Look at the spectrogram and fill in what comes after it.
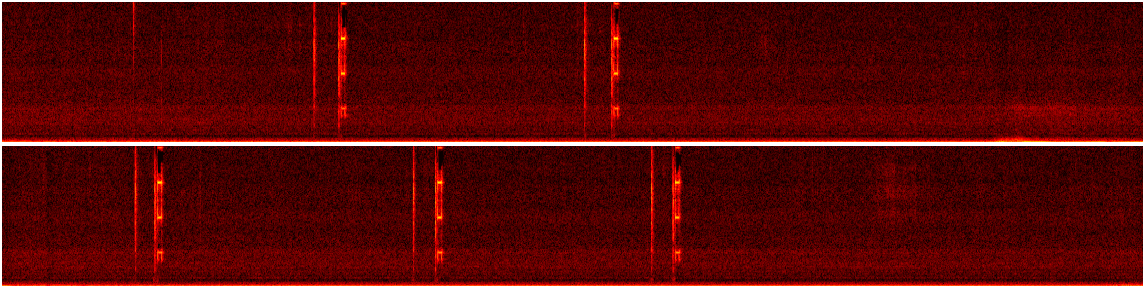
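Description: Turbocharged car engine idling cold at a raised idle, heard from inside the cabin as a steady low rumble. About halfway through it swells briefly and rises and falls in pitch. Six short high ticks sound a few seconds apart.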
